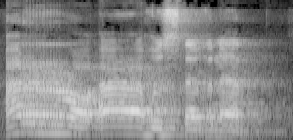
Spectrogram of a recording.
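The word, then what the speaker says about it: أن رآه استغنى: An ra'ahu istaghna. An ra'ahu istaghna. Nah, bacanya gimana? Ar-ra'ahu istaghna. Ro-nya jadi tasydid di sini.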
